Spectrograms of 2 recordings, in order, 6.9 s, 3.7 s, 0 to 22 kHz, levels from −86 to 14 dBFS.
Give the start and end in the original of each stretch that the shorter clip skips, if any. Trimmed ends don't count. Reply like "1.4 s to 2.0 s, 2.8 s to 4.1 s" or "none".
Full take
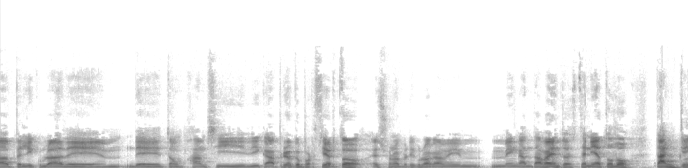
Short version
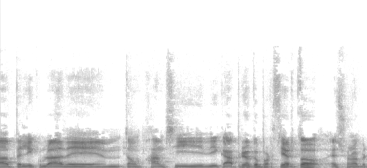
1.2 s to 1.6 s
